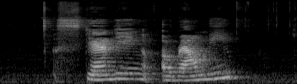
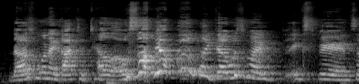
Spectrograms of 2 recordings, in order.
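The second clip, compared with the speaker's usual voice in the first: louder, laughing through the words; joyful laugh remembering the moment; 2 semitones higher, 9 dB louder, faster than usual. Real, not acted. Laughing recalling reaching Telos.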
